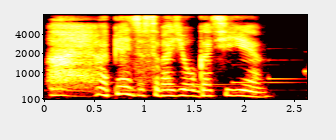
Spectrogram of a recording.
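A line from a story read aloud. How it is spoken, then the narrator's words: Sigh. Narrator (Russian): вздохнула она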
